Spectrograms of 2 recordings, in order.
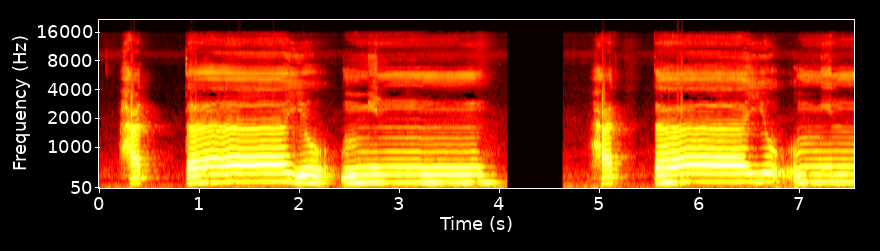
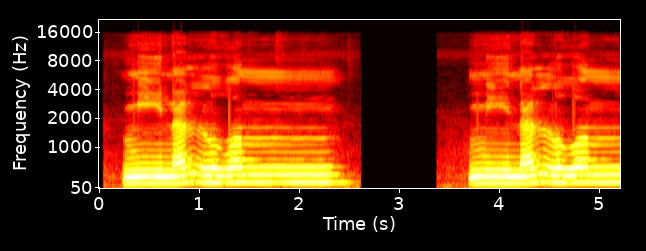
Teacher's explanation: Nun tasydid itu dengan mim tasydid hukumnya adalah wajibul gunah kita harus dengungkan kita dengungkan dulu baru matikan huruf terakhirnya kita matikan nunnya kita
